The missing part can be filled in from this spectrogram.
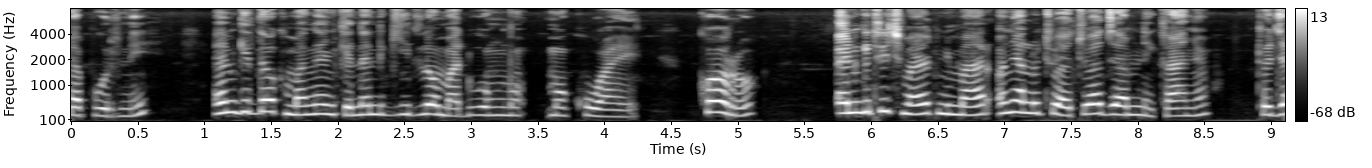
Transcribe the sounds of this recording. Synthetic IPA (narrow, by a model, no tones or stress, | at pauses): apuɾni | ɛnɡɪd̪ɔkmaŋɛɲkenɛnɡilɔmadwoŋ | mɔkwaɛ | kɔɾɔ | ɛnɡɪtit͡ʃmajɔtnimarɔɲalɔtwɛatwad͡ʒamnɪkaɲɔ | tɔd͡ʒ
